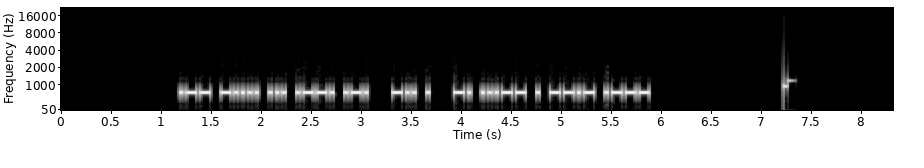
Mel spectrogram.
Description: Morse code, heard as a keyed tone, about 34 wpm, 700 Hz. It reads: W6SPR DE N3EQJ
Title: USA Callsign DE Callsign - 5 Characters - 35wpm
